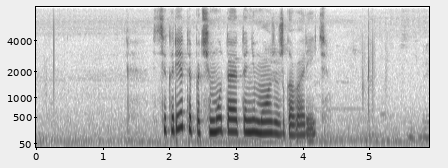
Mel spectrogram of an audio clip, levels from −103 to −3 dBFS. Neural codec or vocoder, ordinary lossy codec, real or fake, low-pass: none; none; real; none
